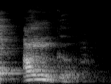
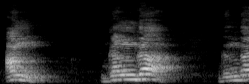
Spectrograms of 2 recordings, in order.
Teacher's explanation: इनके उच्चारण में वायु नासिका से ही गूंजती है। जैसे अंक, तो आ में अंक की मात्रा आई है, अंग। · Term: अनुस्वार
